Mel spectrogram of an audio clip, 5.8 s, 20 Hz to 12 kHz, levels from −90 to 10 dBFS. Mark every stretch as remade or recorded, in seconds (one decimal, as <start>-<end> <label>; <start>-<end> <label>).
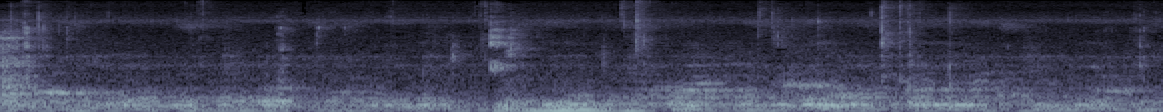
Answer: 0.0-5.8 recorded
